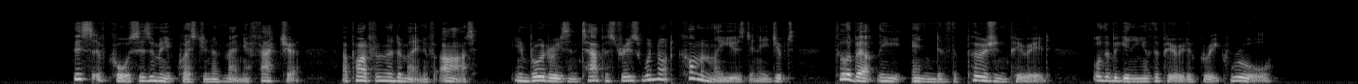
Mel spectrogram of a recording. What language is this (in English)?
English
